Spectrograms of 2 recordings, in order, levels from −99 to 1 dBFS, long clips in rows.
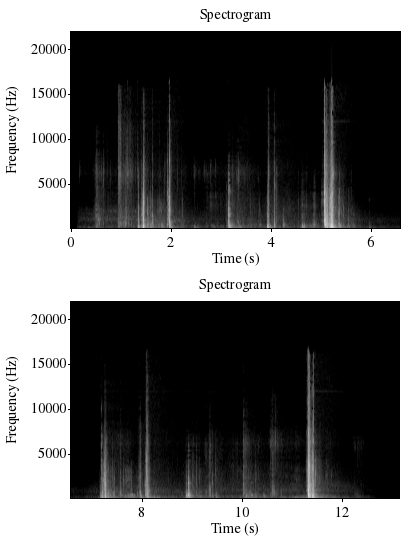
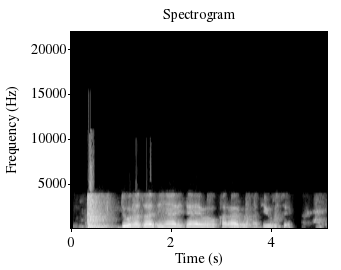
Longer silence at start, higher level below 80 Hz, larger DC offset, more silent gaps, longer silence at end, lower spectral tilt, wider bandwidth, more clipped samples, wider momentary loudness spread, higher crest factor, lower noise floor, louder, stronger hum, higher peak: first, 1.4 s vs 0.2 s; second, -74 dBFS vs -38 dBFS; neither; second, none vs 4.50-4.59 s; first, 1.7 s vs 0.1 s; second, -3 dB/octave vs -6.5 dB/octave; first, 16 kHz vs 10 kHz; neither; first, 20 LU vs 13 LU; first, 34 dB vs 16 dB; first, -87 dBFS vs -36 dBFS; second, -25 LUFS vs -15 LUFS; neither; about the same, 0 dBFS vs 0 dBFS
